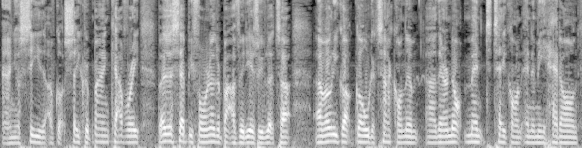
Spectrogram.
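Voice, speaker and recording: A man with a croaky voice, recovering from illness, giving unhurried commentary over strategy game footage, with many ums and repeated points. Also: mid-range voice, level tone.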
